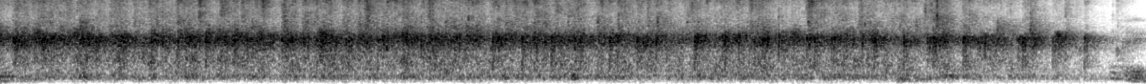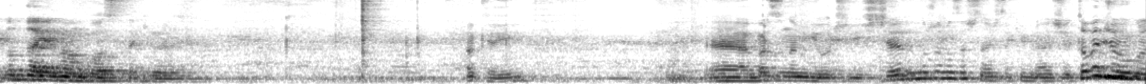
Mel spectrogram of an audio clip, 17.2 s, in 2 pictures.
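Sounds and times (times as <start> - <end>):
live audience applause in Toruń: 0.0 - 8.4
speech: 12.1 - 12.8, 13.6 - 17.1.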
